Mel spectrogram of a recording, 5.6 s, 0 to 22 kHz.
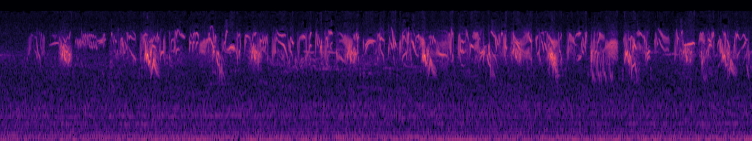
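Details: Eurasian tree sparrows occupy garden nest boxes in Přerov, Czechia, in March 2020. Steady, high-pitched chirping runs throughout, with a few louder notes standing out above a busy background of twittering garden birds.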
